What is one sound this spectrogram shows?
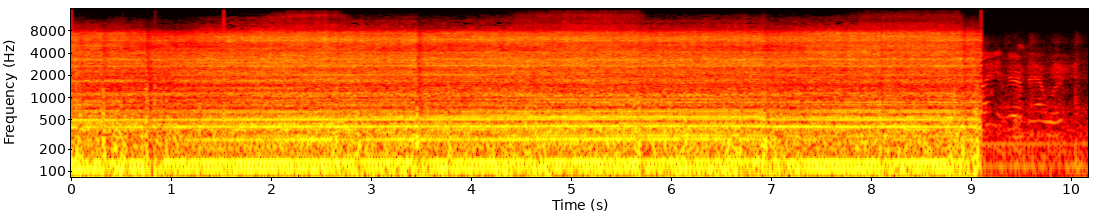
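An outboard motor roars steadily at speed.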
